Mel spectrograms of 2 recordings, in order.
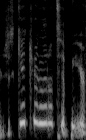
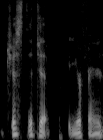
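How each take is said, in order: First: Squeaky demo. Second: Said in the usual way. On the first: Shown as a demonstration. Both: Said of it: "I tell you guys to hit the thumbs up".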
